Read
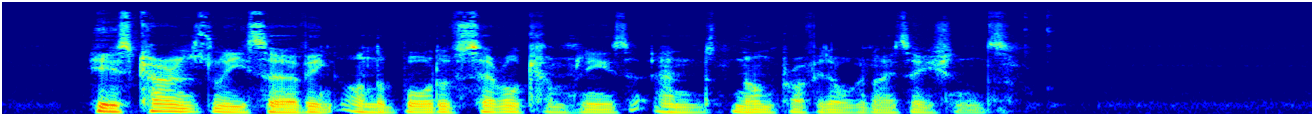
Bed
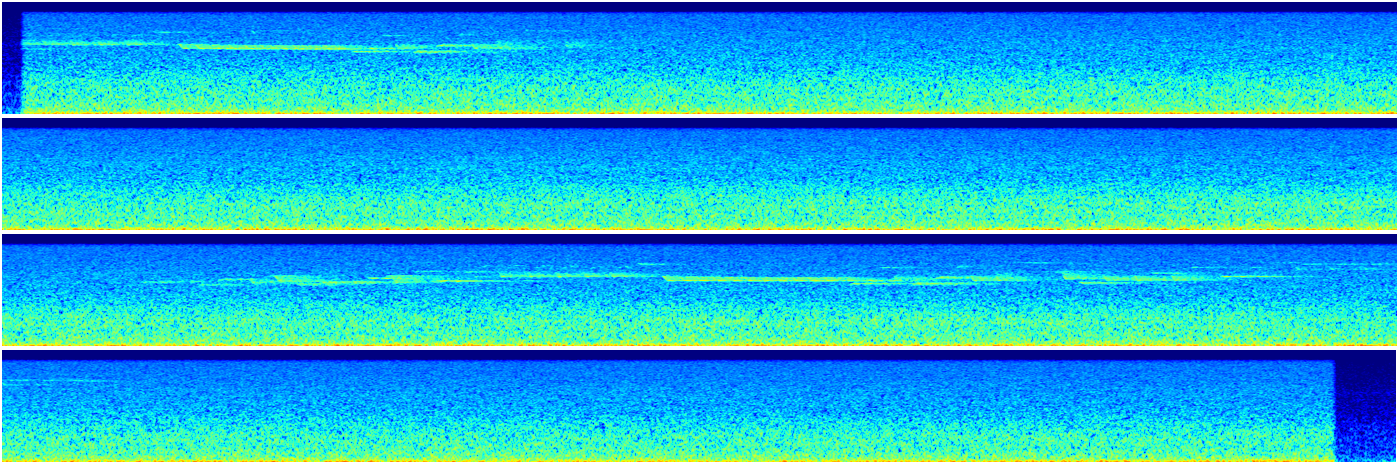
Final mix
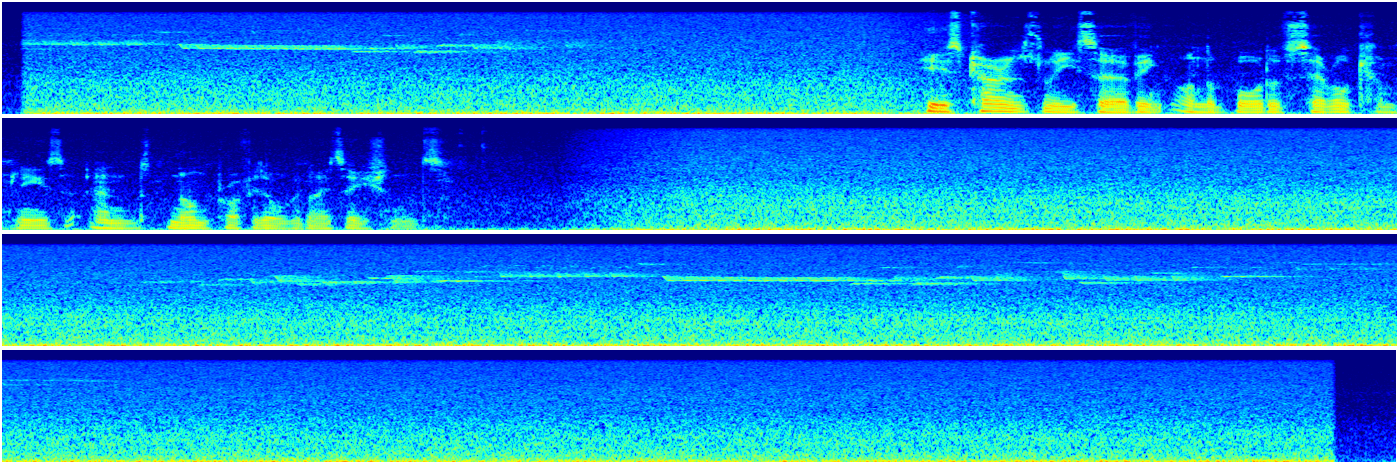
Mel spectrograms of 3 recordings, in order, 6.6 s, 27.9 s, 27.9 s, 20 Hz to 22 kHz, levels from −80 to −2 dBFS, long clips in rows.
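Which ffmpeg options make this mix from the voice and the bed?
-filter_complex "[0:a]adelay=4150,volume=-1dB[a];[1:a]volume=14dB,afade=t=out:st=4.29:d=0.68:silence=0.141254,afade=t=in:st=9.76:d=0.75:silence=0.125893[b];[a][b]amix=inputs=2:normalize=0"

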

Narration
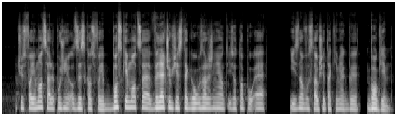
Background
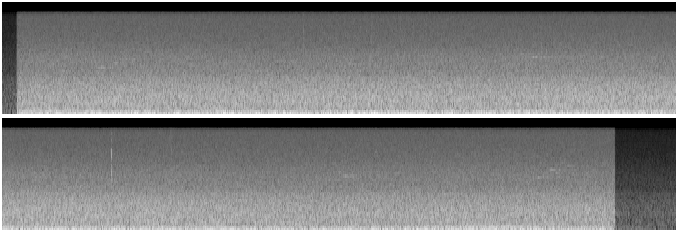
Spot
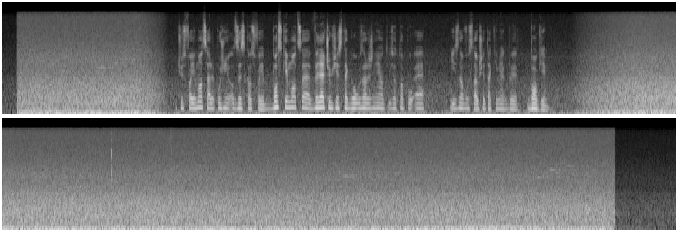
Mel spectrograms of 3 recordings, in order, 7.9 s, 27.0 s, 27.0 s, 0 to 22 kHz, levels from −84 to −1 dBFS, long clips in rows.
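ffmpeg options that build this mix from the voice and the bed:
-filter_complex "[0:a]adelay=3200,volume=-2.5dB[a];[1:a]volume=16dB,afade=t=out:st=2.71:d=0.61:silence=0.11885,afade=t=in:st=11.39:d=1.3:silence=0.1[b];[a][b]amix=inputs=2:normalize=0"

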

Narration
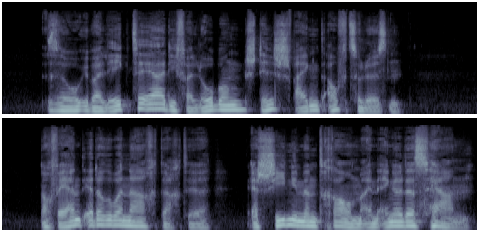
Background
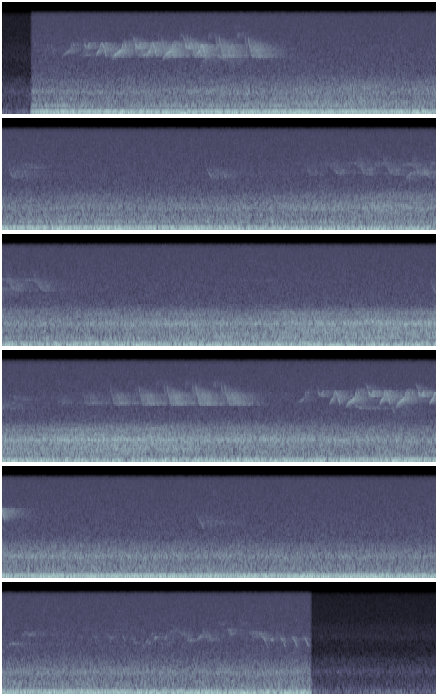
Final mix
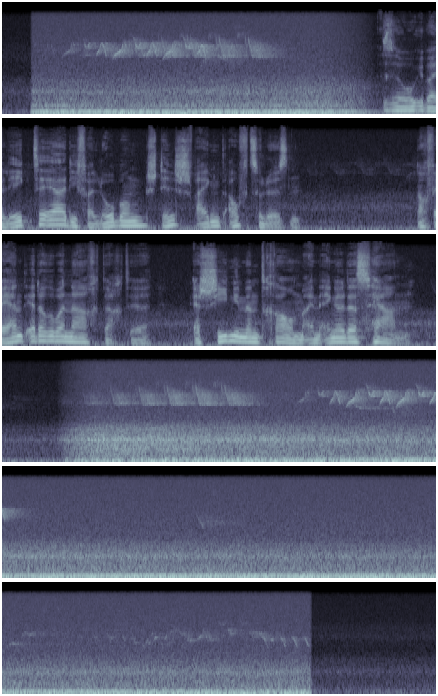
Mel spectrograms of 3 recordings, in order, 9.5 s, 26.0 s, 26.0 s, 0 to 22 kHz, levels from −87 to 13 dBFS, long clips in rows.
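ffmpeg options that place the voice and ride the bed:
-filter_complex "[0:a]adelay=3350,volume=1.5dB[a];[1:a]volume=18dB,afade=t=out:st=3.21:d=0.51:silence=0.11885,afade=t=in:st=13.57:d=0.4:silence=0.0944061[b];[a][b]amix=inputs=2:normalize=0"

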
